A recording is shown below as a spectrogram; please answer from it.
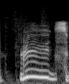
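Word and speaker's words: Bryde's: resident whale is the Broods whale or the brides whale spelled Brides but it's they said they pronounce it Broods well and was a done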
